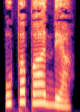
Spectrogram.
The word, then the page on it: ಉಪಪಾದ್ಯ: Kannada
